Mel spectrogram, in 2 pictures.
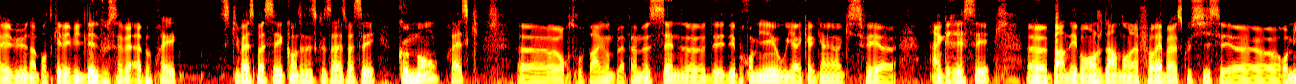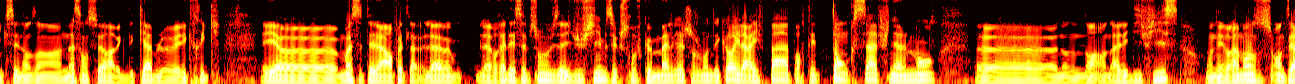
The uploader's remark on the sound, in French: Épisode spécial enregistré lors de la 22e édition du NIFFF (Neuchâtel International Fantastic Film Festival).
